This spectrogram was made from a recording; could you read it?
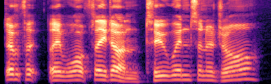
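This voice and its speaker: A man's voice: on the high side, normal speed, clean tone. Casual rambling man chatting on stream. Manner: rambling, often repeats phrases. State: slight head cold, sniffly. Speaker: streamer hosting a football watch-along. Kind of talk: casual live-stream chat.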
